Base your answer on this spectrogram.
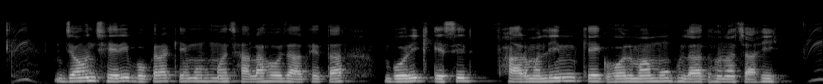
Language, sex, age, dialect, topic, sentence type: Chhattisgarhi, male, 18-24, Western/Budati/Khatahi, agriculture, statement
